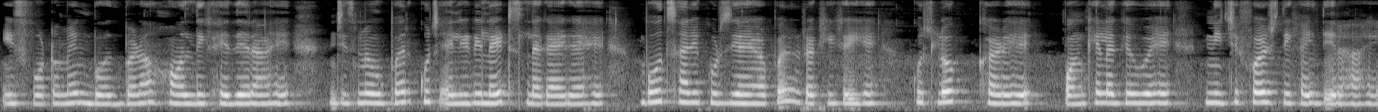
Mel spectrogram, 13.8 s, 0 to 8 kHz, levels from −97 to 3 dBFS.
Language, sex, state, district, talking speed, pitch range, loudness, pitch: Hindi, female, Bihar, Lakhisarai, 180 wpm, 235-260 Hz, -17 LUFS, 245 Hz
